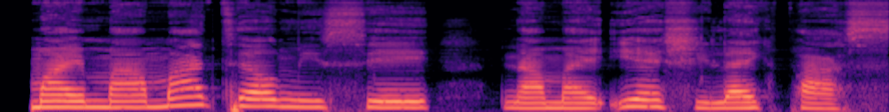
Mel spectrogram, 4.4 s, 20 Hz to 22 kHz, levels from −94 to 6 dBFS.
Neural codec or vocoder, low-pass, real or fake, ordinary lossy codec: vocoder, 48 kHz, 128 mel bands, Vocos; none; fake; none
